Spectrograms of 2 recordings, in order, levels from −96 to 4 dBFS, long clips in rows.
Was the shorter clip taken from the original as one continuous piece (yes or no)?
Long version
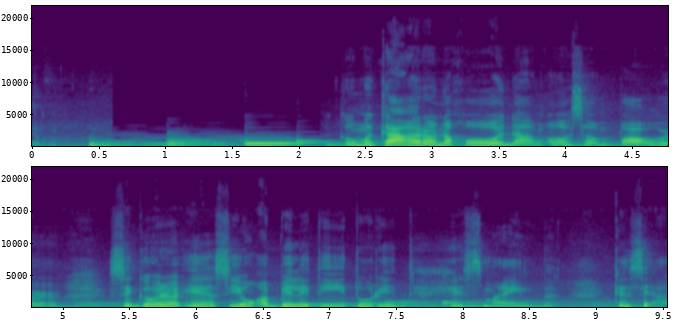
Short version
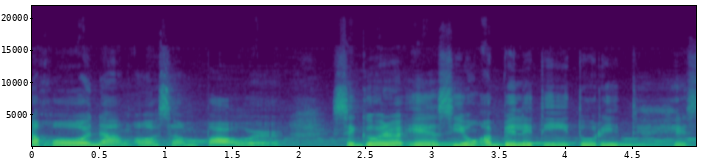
yes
